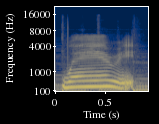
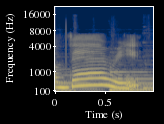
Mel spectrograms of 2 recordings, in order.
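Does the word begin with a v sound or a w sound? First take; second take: w; v. First: The word begins with a w sound. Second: The word begins with a v sound. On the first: The speaker calls it wrong. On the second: The speaker calls it right.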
